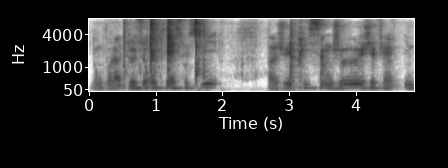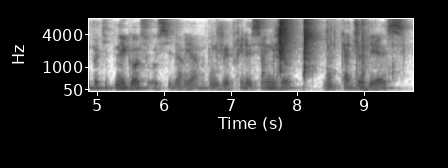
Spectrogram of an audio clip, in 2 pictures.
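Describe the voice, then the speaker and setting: A man's voice: medium pitch, steady tone, unhurried. A man with a Belgian French accent casually showing his flea market video game finds, hesitant with many filler sounds. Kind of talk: casual vlog commentary. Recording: dull lo-fi home recording with noise.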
